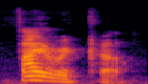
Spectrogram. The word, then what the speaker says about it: Ferocco: Hey, this is an abrupt message from the game's developer, Ferocco, pronounced Fraco.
